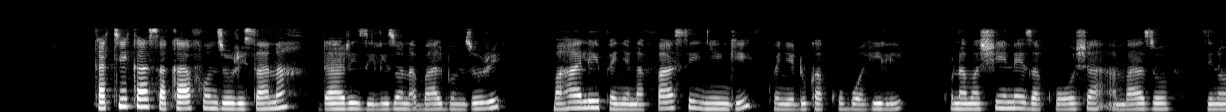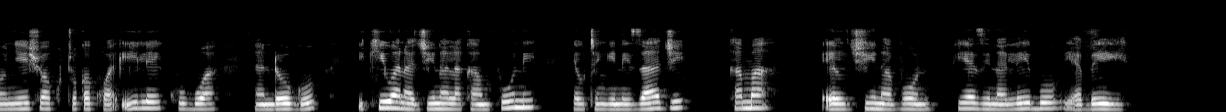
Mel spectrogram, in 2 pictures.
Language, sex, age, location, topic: Swahili, female, 36-49, Nairobi, finance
